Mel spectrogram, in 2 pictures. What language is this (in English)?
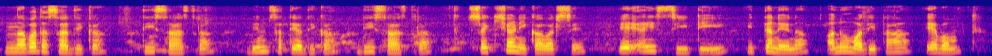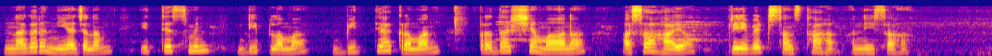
Sanskrit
